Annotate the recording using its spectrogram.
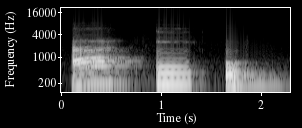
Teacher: Jadi kalau pelafatannya seperti a, i, u. Dan jangan sampai huruf A ini keluar dari rongga hidung atau al-khayshum, jadi sengau. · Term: huruf hamzah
